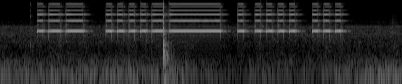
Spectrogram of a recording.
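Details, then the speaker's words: SafeFlight lift detector (stall warner) switch, vane pressed, multimeter continuity test across common and normally open: beeps come in broken, uneven bursts; switch barely making contact, defect suspected not confirmed. Intermittent switch contact. "you can see how it's just barely making contact and i've got"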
